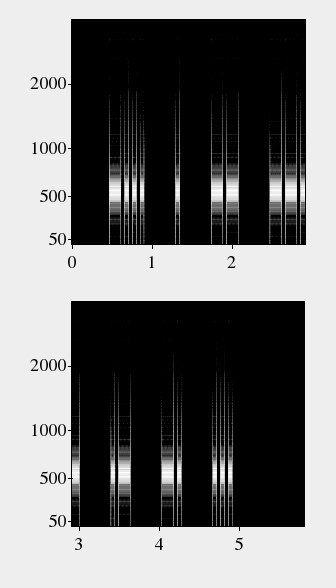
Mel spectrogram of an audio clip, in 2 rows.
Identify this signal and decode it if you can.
Morse code, heard as a keyed tone, about 25 wpm, spaced as for 15 wpm, 550 Hz. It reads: BEMOANS
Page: News Headlines in Morse Code at 15 WPM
